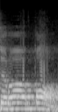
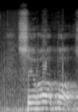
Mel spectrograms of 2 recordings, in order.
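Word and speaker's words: صراط: Ihdinas sirata, bukan as-sirata. Ta tebal, bukan ta. Ihdinas sirata al-mustaqim, aqqa, kaf dan qaf hampir berdekatan. Aqqa, akka. Al-mustaqim. Sirata, sodnya bukan sin. Sad, ini bicara Hafiz an Asim, qiraat kita.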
